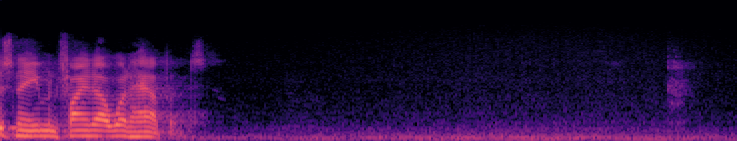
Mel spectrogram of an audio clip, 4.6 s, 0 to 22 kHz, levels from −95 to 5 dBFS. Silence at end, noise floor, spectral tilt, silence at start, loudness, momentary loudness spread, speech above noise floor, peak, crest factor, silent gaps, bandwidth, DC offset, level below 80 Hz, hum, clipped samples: 0.45 s; -55 dBFS; -7 dB/octave; 0 s; -26 LUFS; 27 LU; 29 dB; -12 dBFS; 20 dB; none; 8 kHz; under 0.1%; -56 dBFS; none; under 0.1%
